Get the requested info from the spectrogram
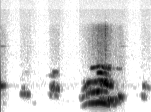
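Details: A village cat in Indonesia meows because it wants to eat bread. A few short, soft chirps lead into one loud, drawn-out, nasal meow that falls in pitch, followed by a brief faint chirp.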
